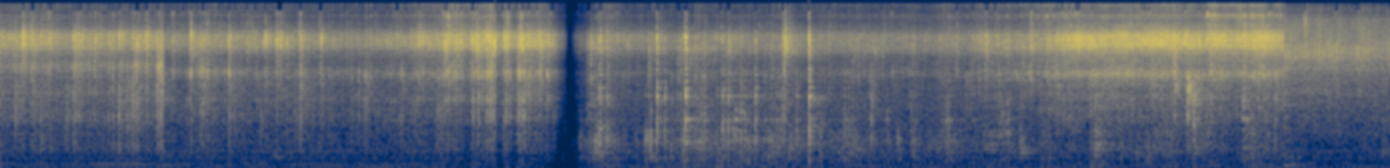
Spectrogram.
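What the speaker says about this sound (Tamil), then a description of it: "கருவேப்பிலை போட்டுக்கிறேன். இடித்து வச்ச பூண்டு போட்டுக்கிறேன்." Curry leaves and crushed garlic fry in hot oil for a vatha kulambu, giving a steady crackling sizzle with stirring noises and one brief break partway through.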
